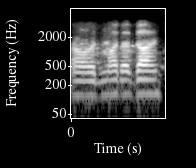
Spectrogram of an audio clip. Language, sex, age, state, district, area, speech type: Nepali, male, 18-30, West Bengal, Darjeeling, rural, conversation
